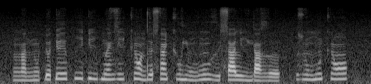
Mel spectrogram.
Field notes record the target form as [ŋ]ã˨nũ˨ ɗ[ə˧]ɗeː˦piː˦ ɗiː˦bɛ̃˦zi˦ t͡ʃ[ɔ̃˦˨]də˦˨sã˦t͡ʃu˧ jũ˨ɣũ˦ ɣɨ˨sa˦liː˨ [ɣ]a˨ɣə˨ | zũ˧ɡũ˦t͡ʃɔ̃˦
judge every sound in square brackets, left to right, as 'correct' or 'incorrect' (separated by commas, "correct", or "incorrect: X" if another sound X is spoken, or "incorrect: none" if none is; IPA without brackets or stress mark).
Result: correct, correct, correct, incorrect: j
